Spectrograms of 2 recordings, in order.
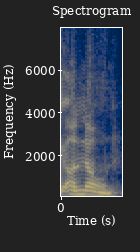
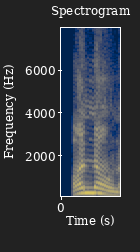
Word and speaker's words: Unown: Okay, to enter the giveaway on any video, just say unknown. UNOWN. Unknown on any giveaway. Just say unknown. UNOWN. Don't spell it wrong.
